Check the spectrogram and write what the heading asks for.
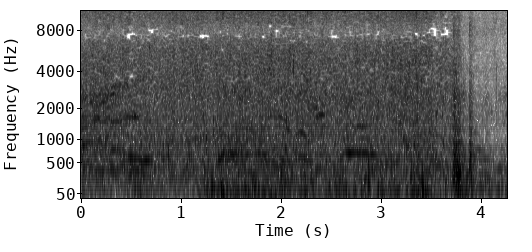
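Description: Steady rush of a strong river current mixed with wind buffeting the microphone.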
